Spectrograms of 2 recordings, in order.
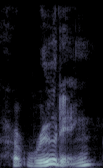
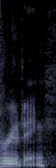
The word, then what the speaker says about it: routing: Um, and also it can in the alternate pronunciation of rooting.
